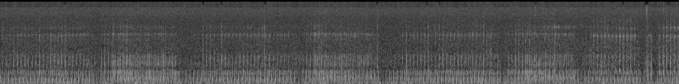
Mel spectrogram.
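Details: A cat purrs contentedly at close range, the deep throaty buzz alternating between inhale and exhale phases roughly every second, steady with nothing else heard.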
